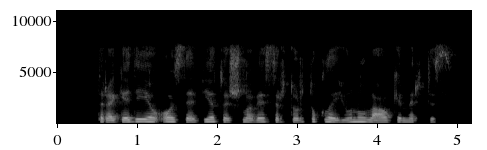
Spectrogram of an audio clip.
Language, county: Lithuanian, Telšiai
